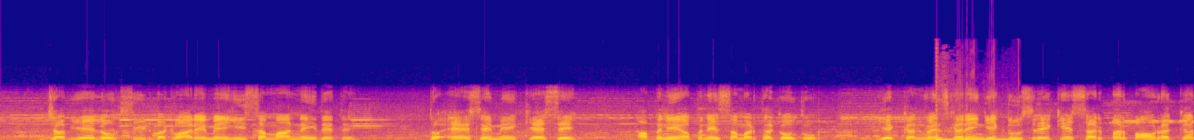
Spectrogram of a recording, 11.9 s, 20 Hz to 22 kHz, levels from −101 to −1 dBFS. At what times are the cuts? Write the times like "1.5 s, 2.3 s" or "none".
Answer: 9.9 s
